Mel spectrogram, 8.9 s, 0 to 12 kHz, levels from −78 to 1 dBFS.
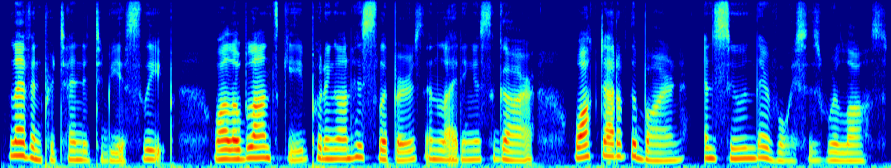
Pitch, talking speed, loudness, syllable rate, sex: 190 Hz, 175 wpm, -20 LUFS, 5.1 syllables/s, female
